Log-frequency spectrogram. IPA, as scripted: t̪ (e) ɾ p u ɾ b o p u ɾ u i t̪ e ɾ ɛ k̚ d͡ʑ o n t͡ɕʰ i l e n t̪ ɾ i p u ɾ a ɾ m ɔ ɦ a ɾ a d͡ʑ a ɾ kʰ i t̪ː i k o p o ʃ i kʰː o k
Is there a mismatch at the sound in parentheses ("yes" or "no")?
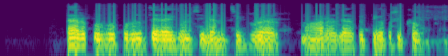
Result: yes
